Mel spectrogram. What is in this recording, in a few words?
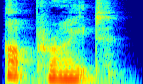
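"upright", British English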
